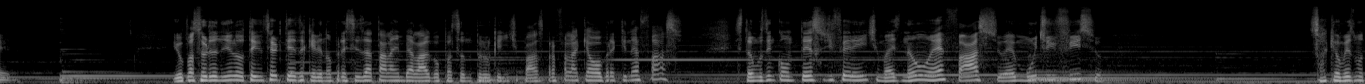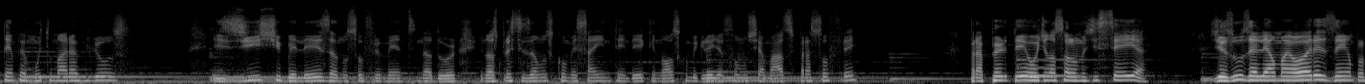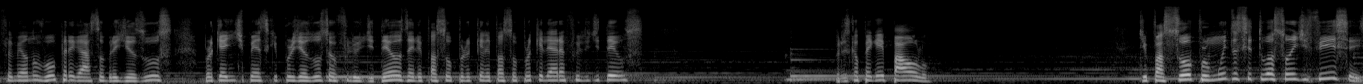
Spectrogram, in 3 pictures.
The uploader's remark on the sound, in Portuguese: Áudio do culto de Domingo do dia 11/12/2022.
